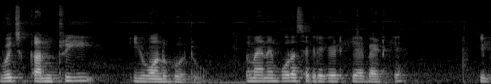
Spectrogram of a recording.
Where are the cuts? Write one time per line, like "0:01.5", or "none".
0:02.5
